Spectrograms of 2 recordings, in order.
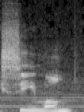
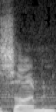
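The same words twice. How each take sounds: First: The name is said with a German pronunciation. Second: The name is said with an English pronunciation. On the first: "I know you're German, so would that be Simon?" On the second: "I say that as a British person"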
